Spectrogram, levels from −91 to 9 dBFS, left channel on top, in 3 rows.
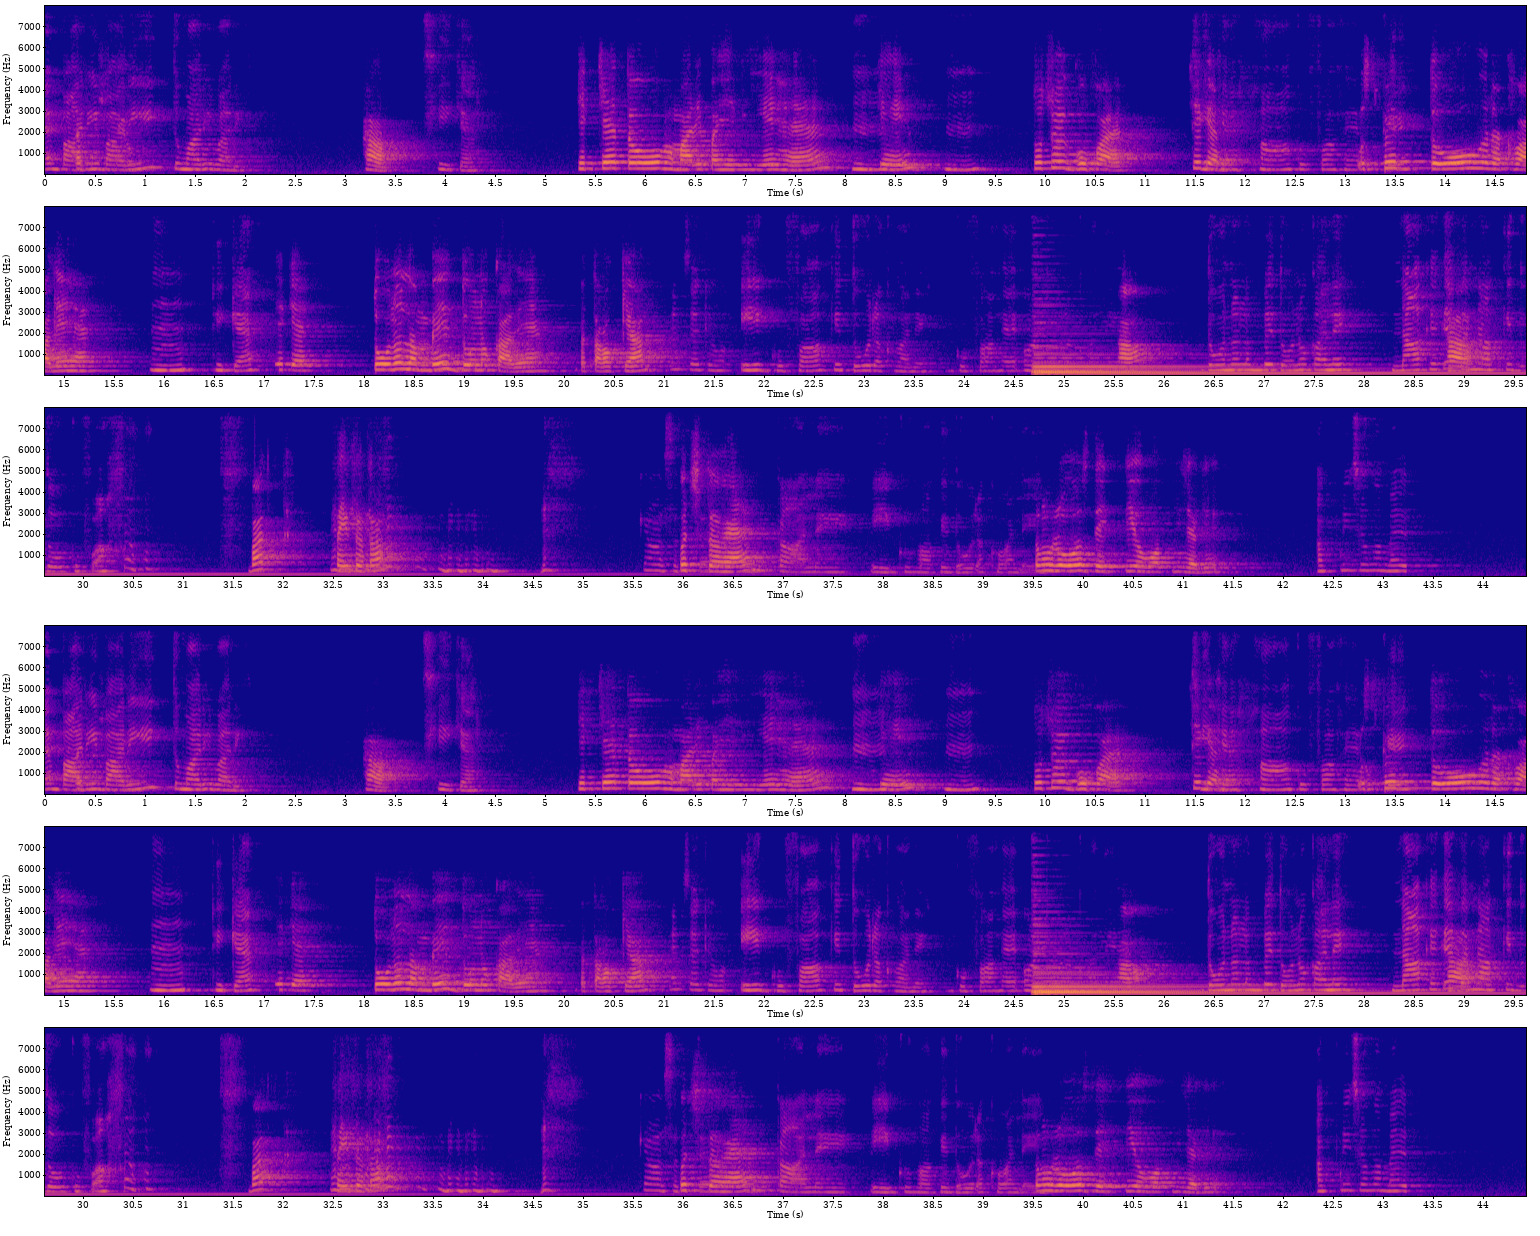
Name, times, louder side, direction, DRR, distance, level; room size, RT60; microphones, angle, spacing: voice 1, 0.0-2.0 3.8-4.4 8.1-8.5 9.0-9.4 11.5-13.7 15.9-17.0 21.1-23.6 23.9-25.7 26.4-28.0 28.3-30.7 31.4-31.6 32.5-34.3 34.6-34.9 35.6-36.3 37.0-39.7 42.3-43.2, right 1 dB, 20° right, 8 dB, 0.3 m, -41 dB
voice 2, 5.3-7.9 8.4-8.7 9.9-10.9 11.5-11.8 13.1-13.6 13.9-15.3 17.1-17.4 18.1-19.9 20.3-20.9 25.5-25.9 28.8-29.1 31.7-31.9 32.5-33.0 36.0-36.8 39.5-41.4, left 3 dB, 35° left, 6 dB, 0.7 m, -30 dB
sound 1, 24.7-35.4, right 2 dB, 65° right, 0.7 m, -35 dB
12.0 x 6.8 x 7.5 m, 1.3 s
head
